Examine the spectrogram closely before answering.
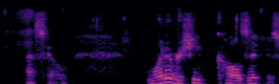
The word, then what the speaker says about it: Pascal: introduce is Pascal I've called her Pascal but I think she pronounces it Pasco whatever she calls it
